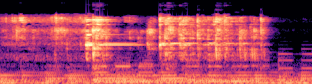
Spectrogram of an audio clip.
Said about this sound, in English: Como ese hielito que acaba de caer.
